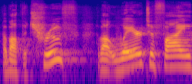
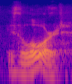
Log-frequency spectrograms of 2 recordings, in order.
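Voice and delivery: normal talking voice

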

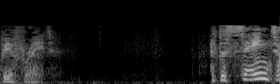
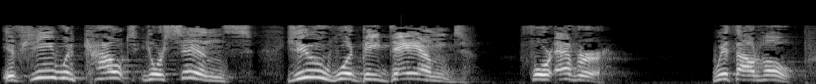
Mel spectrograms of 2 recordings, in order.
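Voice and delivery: slow, heavy and louder; solemn dire warning; 5 semitones higher, 7 dB louder, much slower than usual. Acted. Preacher warning the congregation of damnation, slow and loud. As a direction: drive home the doom slowly.

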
